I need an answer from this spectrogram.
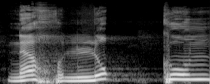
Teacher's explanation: Namun ada versi yang kedua, dan ini dibolehkan, silahkan ya, yaitu qafnya, sifat qafnya tetap dihadirkan sifat tebalnya. Ya, kita baca nakhluqukum, silahkan.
